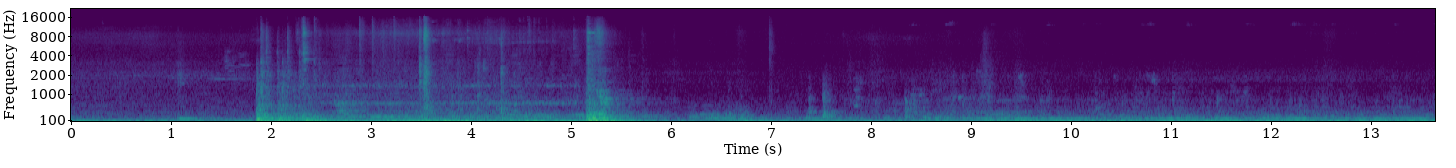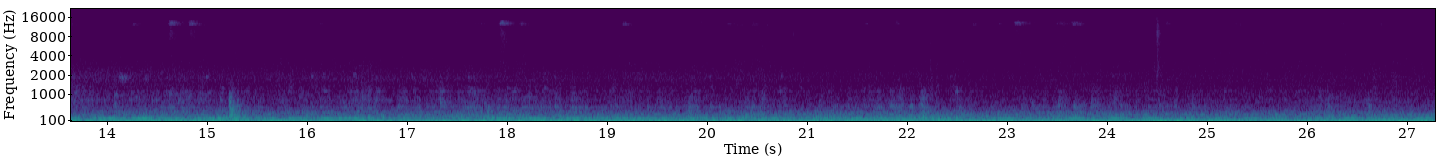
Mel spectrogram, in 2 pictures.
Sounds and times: Elevator moves 10 floors then it stops 0.0 - 9.4
door 1.8 - 5.8

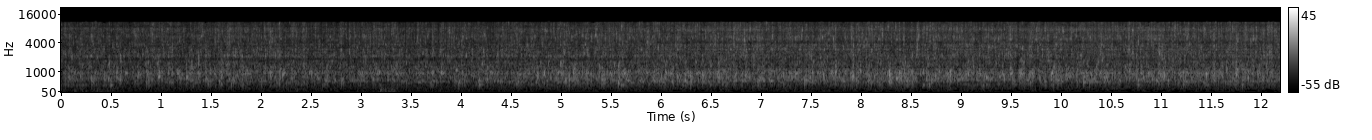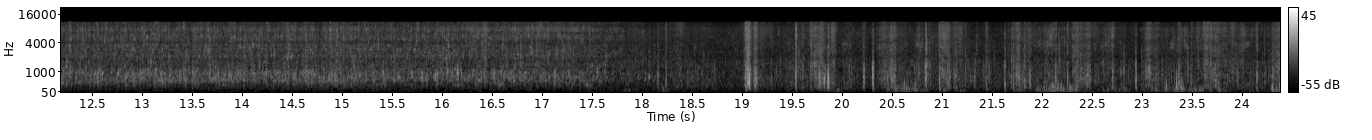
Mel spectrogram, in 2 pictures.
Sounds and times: streams of water appearing from the melting snow 0.0 - 24.3
walking in snow 18.1 - 24.3

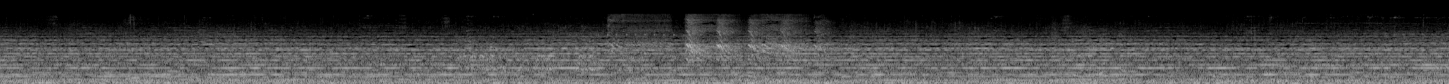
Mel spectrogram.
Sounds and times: church bells 0.0 - 14.4
people walking and talking 0.0 - 14.4
traffic 3.5 - 14.4
birds 6.1 - 8.4

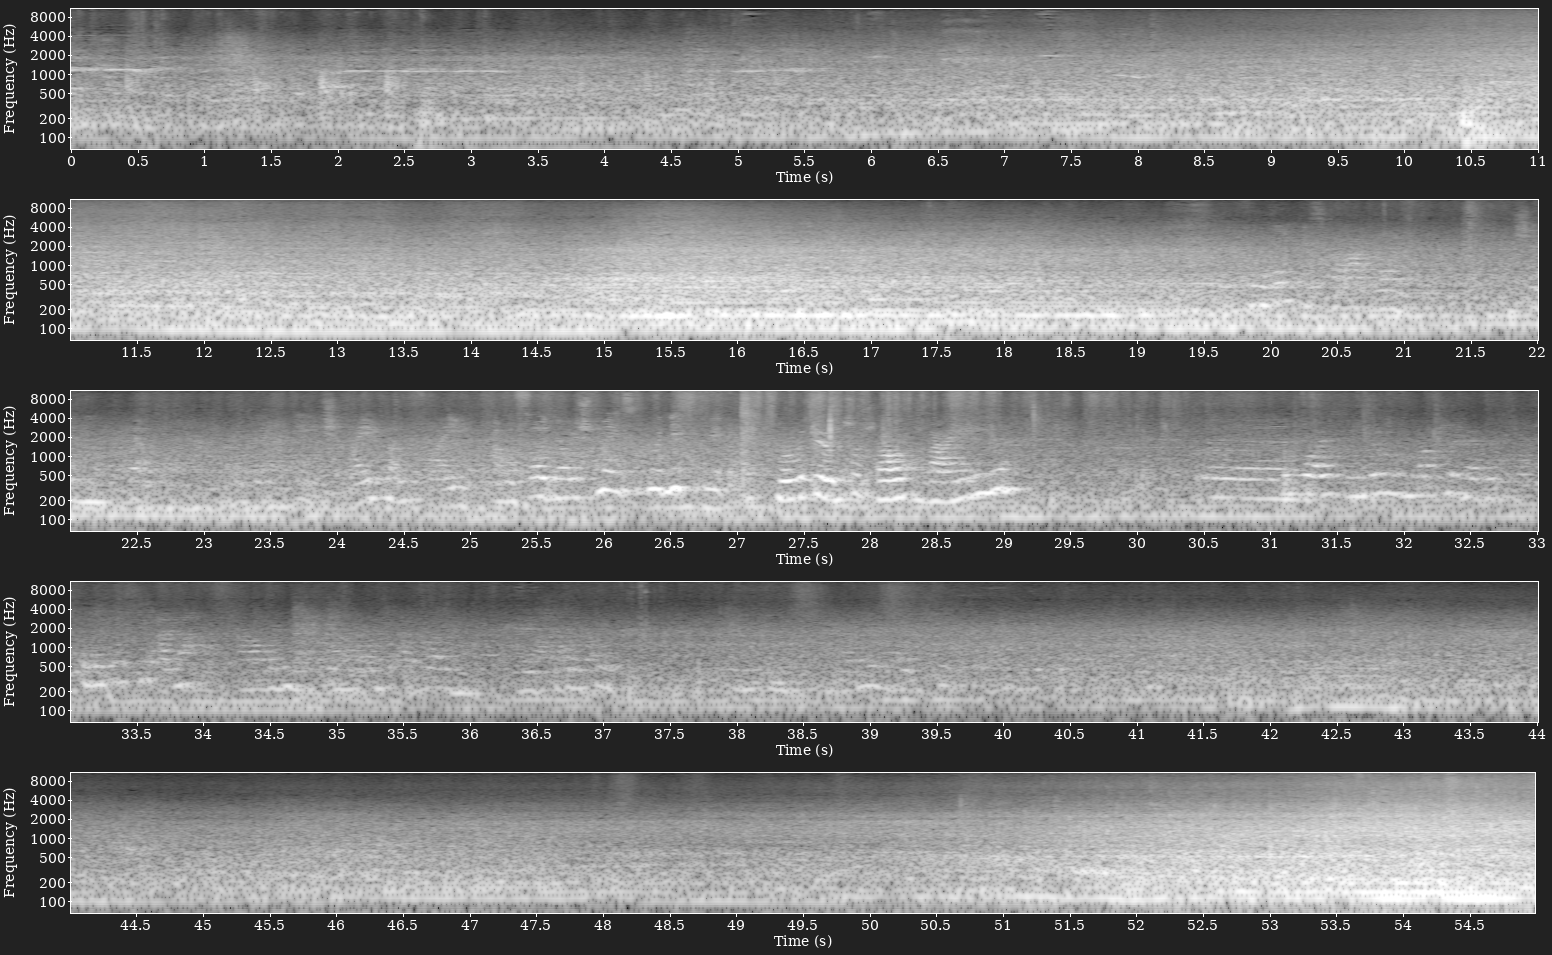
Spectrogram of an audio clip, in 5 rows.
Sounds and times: Pedestrians 0.0 - 54.9
cars 7.1 - 30.4
cars 40.8 - 54.9

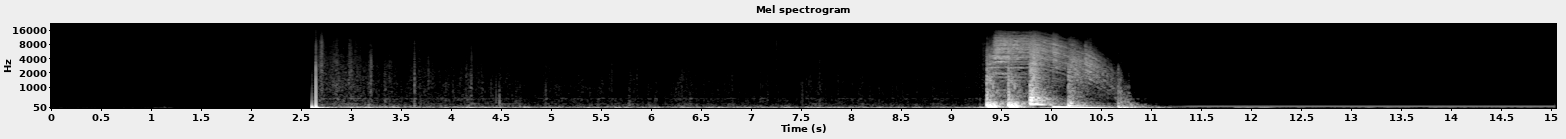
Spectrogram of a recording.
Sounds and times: Vinyl crackle 2.6 - 12.3
hum 2.6 - 15.0

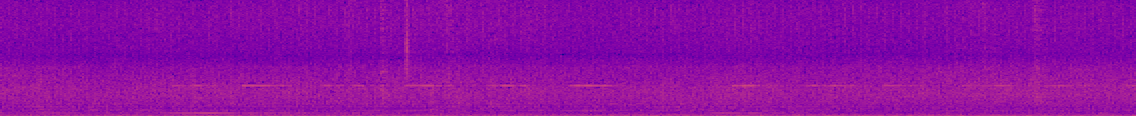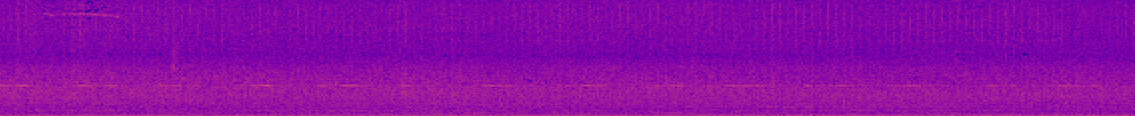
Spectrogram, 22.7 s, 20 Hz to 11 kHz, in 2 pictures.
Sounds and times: Noisy Construction Site 0.0 - 22.7
Traffic 0.0 - 22.7
Truck 0.0 - 22.7

